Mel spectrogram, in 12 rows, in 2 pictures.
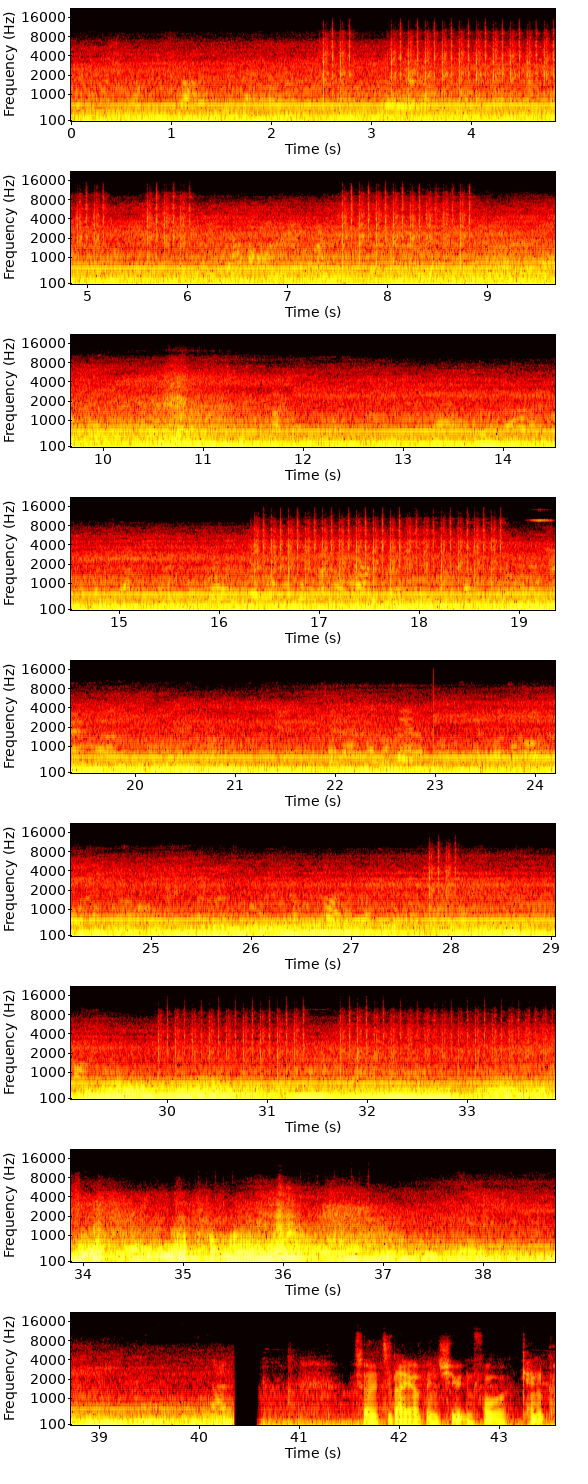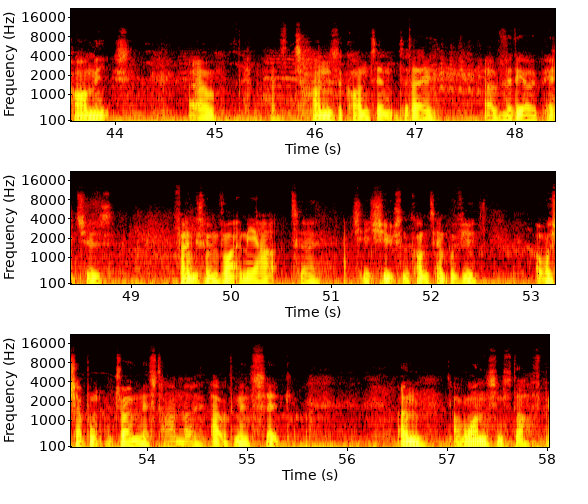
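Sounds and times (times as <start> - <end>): car engines revving: 0.0 - 40.4
cars driving past: 0.0 - 42.1.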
